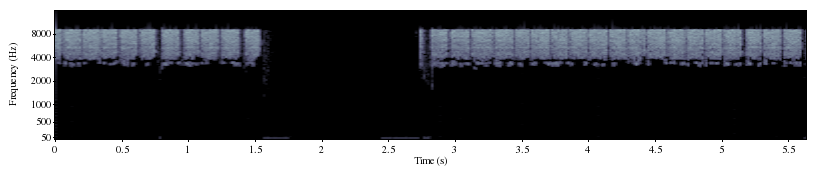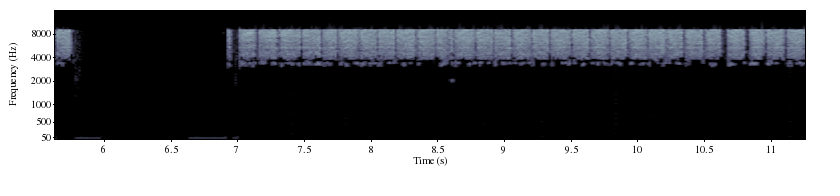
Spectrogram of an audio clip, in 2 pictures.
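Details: Three drawn-out, bright, sizzling buzzes from a spotted meadow katydid, each lasting a few seconds. About a second of quiet falls between them, with no other sounds present.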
